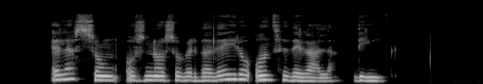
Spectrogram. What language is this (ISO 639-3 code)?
glg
